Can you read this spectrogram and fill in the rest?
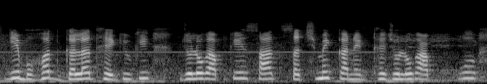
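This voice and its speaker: A woman vlogger comments informally to her viewers on a social media controversy, her high voice fairly even in intonation at a normal speed. She's earnest, reproachful and emphatic, using rhetorical questions. The audio is muffled and lo-fi with faint noise.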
